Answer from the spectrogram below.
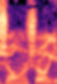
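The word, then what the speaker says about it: Jeanjean: Am I saying that correctly? Leolia Jean-Jean, yes.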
